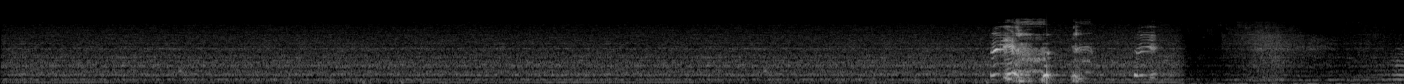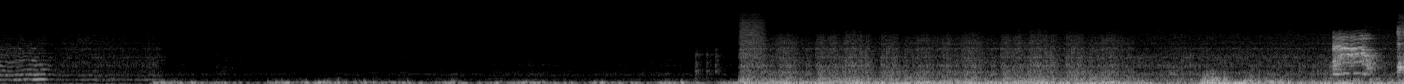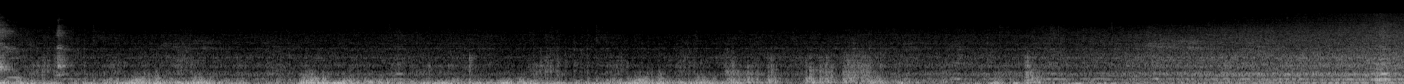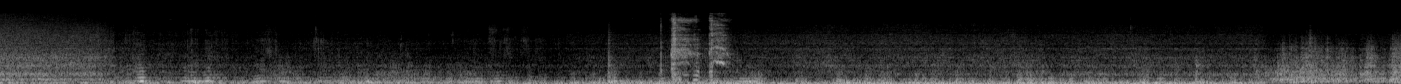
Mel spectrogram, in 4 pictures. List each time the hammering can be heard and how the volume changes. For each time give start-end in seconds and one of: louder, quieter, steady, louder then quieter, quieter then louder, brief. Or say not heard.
not heard.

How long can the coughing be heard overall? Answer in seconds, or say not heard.
4 s.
